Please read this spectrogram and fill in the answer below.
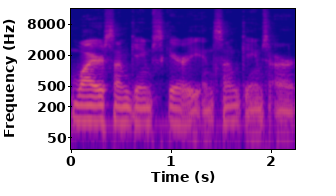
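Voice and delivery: normal talking voice

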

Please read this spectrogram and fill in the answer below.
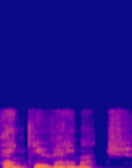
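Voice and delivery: very high, beautiful, pretty feminine voice. Narrating the table scene, a character thanks a player in an almost beautiful feminine voice. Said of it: "in a like almost beautiful feminine voice out of this kinku says".

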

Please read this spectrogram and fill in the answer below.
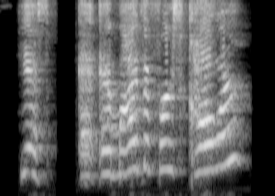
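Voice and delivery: very high, very loud, shrill shouting. Pearson on the phone with Ash Wells, shouting into the phone. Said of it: "Pearson shouted into the phone".

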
